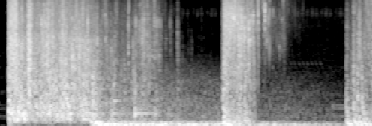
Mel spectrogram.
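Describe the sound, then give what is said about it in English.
An upstairs window shatters in a loud, bright crash, followed by scattered tinkling shards and two more sharp bursts of breaking glass. No one speaks. “An upstairs window shattered.”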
